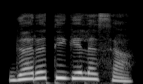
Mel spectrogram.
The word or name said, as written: ಗರತಿಗೆಲಸ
